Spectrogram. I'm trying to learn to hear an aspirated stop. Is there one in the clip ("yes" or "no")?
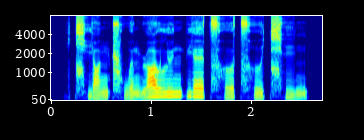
yes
